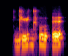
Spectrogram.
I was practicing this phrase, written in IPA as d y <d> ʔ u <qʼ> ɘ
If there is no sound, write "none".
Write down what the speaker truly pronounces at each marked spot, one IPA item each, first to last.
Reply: d, ʔ

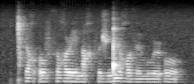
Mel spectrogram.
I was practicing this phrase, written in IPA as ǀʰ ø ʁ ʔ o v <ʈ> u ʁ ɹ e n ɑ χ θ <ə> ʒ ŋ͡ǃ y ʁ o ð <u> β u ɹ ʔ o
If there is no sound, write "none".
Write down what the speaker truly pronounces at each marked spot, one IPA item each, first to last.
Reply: θ, ɯ, ø

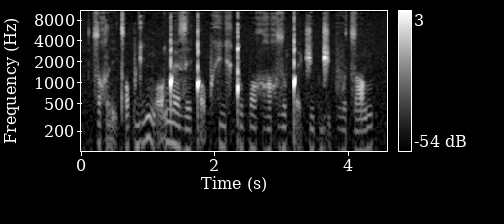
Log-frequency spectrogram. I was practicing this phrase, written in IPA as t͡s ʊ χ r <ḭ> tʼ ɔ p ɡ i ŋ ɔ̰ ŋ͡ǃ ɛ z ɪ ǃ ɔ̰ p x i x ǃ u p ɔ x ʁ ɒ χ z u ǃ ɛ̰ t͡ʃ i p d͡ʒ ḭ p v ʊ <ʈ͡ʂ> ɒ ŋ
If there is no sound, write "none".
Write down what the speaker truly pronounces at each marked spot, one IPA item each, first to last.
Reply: ḭ, t͡s

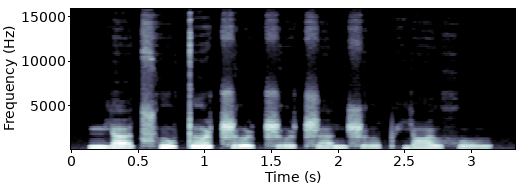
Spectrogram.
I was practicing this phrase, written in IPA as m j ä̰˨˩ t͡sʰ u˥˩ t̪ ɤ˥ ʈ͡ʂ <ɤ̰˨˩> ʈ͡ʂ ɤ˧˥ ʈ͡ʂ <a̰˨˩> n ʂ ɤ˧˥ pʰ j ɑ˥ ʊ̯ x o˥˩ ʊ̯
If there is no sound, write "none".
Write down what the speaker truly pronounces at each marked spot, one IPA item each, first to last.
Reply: ɤ̰˨˩, a̰˨˩

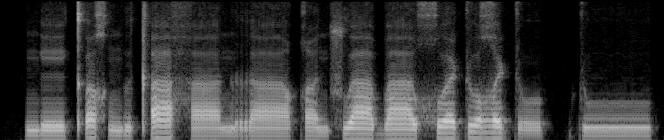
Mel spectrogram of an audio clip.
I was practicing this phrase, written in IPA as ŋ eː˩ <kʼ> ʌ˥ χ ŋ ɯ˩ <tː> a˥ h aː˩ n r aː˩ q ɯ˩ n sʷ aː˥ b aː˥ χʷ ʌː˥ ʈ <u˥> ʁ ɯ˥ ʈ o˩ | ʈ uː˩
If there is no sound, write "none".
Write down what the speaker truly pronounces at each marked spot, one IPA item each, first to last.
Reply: kʼ, tʼ, u˥

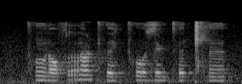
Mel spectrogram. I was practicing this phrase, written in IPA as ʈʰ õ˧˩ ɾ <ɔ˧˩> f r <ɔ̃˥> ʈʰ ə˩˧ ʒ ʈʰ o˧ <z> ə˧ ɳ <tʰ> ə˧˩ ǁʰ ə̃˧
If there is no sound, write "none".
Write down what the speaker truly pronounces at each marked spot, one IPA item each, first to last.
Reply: ɔ˧˩, ɔ̃˥, z, tʰ

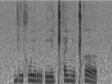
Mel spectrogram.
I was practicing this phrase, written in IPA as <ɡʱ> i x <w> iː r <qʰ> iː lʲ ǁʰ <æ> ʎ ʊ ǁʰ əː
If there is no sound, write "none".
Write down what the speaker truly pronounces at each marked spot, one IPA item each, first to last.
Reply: ɡʱ, w, ʔ, æ

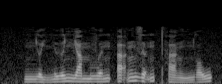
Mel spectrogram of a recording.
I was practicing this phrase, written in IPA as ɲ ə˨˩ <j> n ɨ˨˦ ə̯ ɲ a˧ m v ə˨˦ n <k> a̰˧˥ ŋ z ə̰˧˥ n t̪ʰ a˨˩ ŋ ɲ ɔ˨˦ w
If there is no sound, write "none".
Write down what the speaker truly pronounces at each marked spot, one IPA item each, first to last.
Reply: j, ʔ

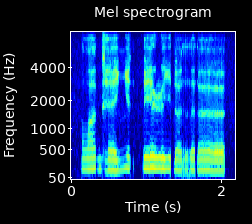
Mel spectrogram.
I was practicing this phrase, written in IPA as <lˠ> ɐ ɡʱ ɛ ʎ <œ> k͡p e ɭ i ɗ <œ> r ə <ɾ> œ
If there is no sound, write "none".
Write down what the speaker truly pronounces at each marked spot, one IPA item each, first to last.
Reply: lˠ, ɛ, œ, ɾ

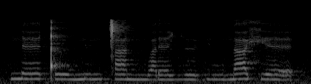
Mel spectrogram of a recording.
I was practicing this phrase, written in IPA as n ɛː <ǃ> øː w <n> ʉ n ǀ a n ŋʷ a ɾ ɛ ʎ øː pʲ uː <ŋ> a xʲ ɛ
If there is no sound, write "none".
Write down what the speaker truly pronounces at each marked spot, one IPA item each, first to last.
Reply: ǃ, n, n

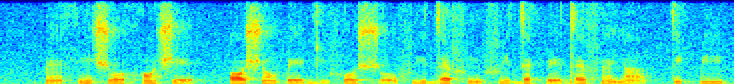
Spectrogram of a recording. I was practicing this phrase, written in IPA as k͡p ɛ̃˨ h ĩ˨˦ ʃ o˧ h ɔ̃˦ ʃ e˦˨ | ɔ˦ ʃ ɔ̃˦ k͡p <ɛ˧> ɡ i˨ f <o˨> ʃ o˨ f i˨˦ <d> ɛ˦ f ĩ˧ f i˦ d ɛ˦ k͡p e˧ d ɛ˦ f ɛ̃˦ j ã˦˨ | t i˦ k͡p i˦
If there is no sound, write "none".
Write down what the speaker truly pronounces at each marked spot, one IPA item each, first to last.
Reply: e˧, o˧, d

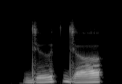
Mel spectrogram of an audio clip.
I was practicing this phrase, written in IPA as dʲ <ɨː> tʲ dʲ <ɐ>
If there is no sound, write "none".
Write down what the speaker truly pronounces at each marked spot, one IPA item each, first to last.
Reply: ɨː, ɐ

